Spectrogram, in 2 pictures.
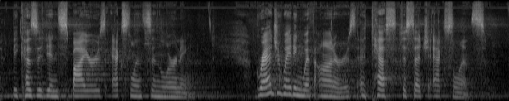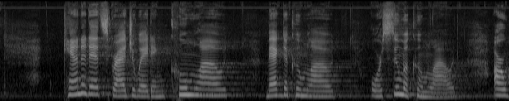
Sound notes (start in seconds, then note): none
